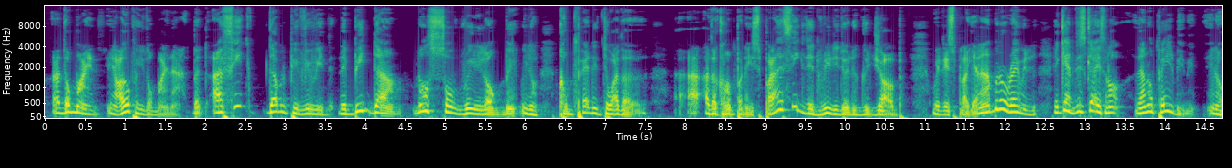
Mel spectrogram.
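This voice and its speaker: Man, non-native English speaker, very gravelly, husky, close-miked, rambling rant. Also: a little high, a little mellow. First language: not English. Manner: rambling, ranting, many fillers and restarts. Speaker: tech YouTuber. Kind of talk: casual screen-recording commentary.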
